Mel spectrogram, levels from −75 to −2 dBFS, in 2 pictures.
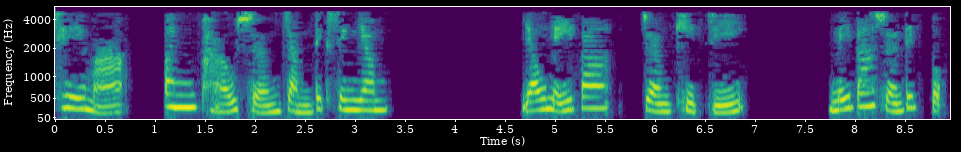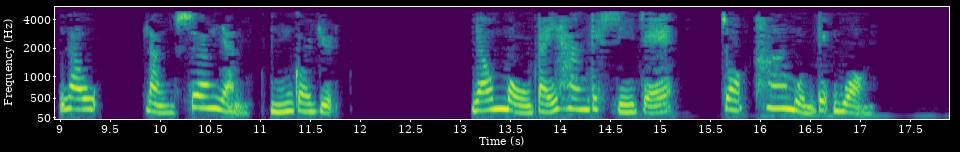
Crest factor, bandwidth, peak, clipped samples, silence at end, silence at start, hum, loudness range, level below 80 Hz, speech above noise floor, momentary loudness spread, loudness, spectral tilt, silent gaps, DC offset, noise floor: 12 dB; 5 kHz; 0 dBFS; under 0.1%; 0.75 s; 0 s; none; 2 LU; -50 dBFS; 78 dB; 8 LU; -13 LUFS; -7.5 dB/octave; none; under 0.1%; -90 dBFS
